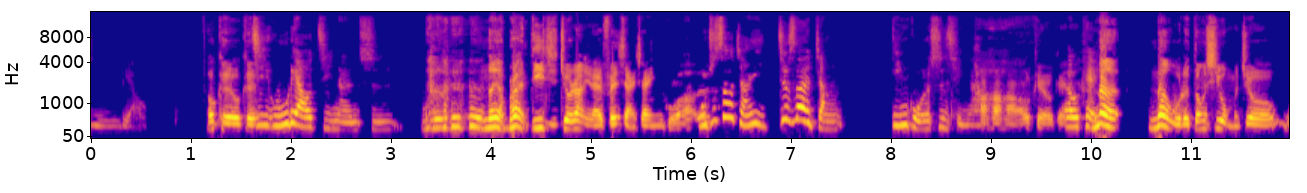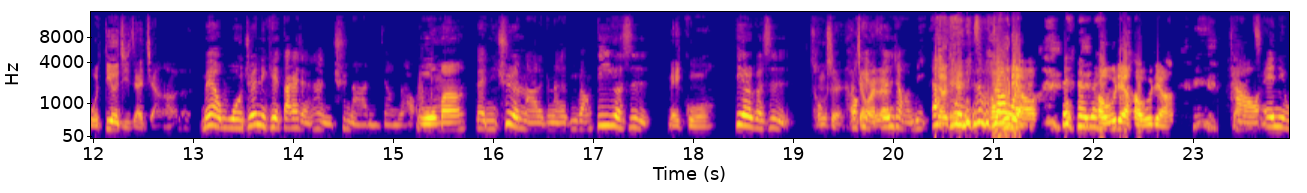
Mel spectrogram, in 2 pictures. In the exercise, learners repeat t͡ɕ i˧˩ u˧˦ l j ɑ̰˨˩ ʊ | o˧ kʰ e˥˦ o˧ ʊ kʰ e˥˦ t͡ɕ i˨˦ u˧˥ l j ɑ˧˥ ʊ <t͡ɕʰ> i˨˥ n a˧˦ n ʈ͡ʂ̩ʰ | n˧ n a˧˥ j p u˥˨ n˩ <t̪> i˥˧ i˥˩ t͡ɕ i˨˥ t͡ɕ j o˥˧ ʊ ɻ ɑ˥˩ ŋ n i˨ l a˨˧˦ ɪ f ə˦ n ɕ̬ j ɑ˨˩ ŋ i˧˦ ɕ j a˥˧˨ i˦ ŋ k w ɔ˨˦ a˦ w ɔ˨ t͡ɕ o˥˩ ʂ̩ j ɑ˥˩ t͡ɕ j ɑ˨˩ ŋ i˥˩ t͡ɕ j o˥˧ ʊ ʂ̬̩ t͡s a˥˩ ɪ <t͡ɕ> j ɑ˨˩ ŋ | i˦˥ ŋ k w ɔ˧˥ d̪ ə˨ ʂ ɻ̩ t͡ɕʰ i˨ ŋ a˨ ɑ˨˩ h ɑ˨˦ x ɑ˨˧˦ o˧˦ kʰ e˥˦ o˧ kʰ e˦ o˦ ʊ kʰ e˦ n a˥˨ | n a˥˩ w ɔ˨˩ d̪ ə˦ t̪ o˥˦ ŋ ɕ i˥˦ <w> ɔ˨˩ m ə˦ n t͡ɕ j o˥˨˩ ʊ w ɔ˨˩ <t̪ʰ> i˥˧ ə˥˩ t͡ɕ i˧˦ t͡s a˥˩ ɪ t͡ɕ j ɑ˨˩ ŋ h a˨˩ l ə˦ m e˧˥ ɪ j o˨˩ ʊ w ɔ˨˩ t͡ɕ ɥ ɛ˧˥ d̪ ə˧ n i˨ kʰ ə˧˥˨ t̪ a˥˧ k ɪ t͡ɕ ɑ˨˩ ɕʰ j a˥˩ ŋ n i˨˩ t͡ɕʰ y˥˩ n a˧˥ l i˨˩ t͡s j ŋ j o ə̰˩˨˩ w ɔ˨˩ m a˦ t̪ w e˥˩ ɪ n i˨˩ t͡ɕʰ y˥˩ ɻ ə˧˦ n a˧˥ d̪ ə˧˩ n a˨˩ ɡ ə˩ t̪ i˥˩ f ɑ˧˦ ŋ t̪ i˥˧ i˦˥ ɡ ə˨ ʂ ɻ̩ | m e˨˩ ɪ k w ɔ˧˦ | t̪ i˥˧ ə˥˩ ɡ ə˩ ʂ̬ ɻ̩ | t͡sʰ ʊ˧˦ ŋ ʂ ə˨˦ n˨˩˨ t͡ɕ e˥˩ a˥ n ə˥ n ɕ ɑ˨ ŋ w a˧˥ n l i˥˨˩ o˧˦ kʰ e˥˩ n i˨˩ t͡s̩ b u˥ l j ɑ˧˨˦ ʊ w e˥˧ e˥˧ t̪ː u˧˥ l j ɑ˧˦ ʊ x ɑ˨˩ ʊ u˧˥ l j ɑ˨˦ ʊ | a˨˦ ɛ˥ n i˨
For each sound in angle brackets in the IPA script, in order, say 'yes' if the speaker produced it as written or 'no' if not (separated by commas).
no, yes, yes, yes, no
